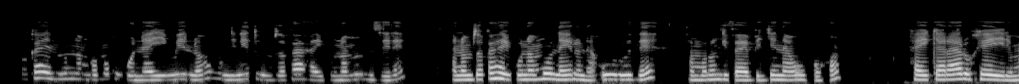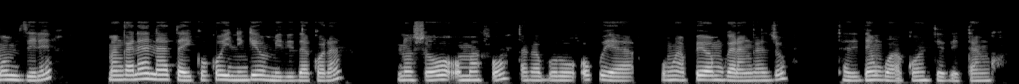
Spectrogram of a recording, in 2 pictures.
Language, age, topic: Oshiwambo, 25-35, agriculture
